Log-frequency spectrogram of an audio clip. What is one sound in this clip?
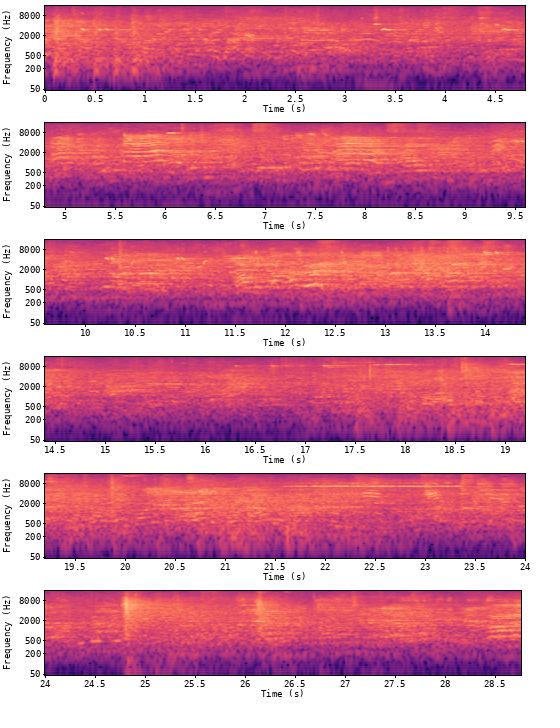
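A crowd of children and adults chatters and calls out across a large echoing hall.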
